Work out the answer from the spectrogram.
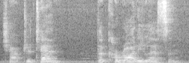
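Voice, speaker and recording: A woman's voice: low-pitched, lively intonation, unhurried, far from the mic, slight background noise. A woman reading a storybook aloud expressively, with asides addressed to young listeners. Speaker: children's story reader. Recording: roomy, echoing indoor sound.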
